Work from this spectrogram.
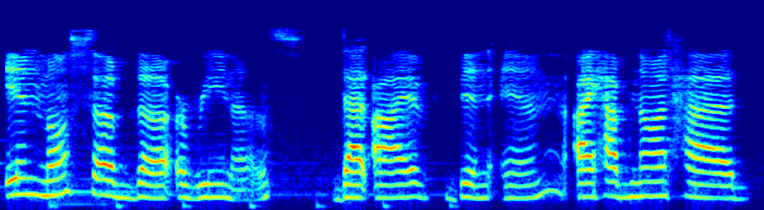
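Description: A woman academic, a guest in an interview, speaking in an assertive and measured way. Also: mid-range voice, a bit bright, lo-fi sound, soft background music. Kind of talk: interview answer.

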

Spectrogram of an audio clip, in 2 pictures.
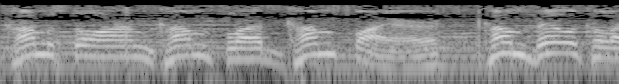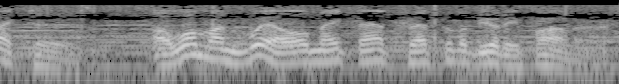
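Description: An actor as a wry, theatrical narrator and announcer in 1940s radio style. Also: male voice, fairly high pitch, very animated, normal speed. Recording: muffled vintage radio recording. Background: music.

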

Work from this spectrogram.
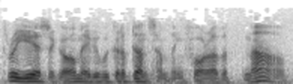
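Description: A man's voice: fairly low pitch, lively intonation, quick pace, natural voice. A man playing a frustrated, weary hospital doctor in 1950s radio drama style. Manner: exasperated, brooding. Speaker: doctor character. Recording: muffled, noisy old radio recording.

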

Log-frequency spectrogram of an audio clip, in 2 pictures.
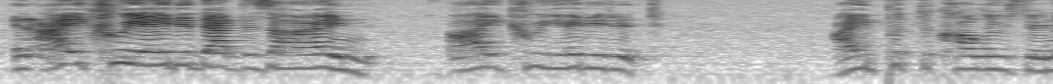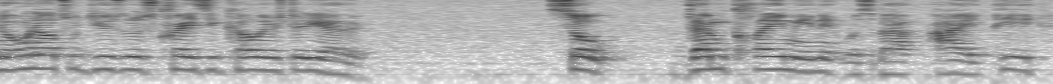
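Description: A man's voice: high-pitched, slight background noise, poor audio. A man vlogging in a heated, profane, rambling rant to his viewers. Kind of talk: unscripted rant to camera.

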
